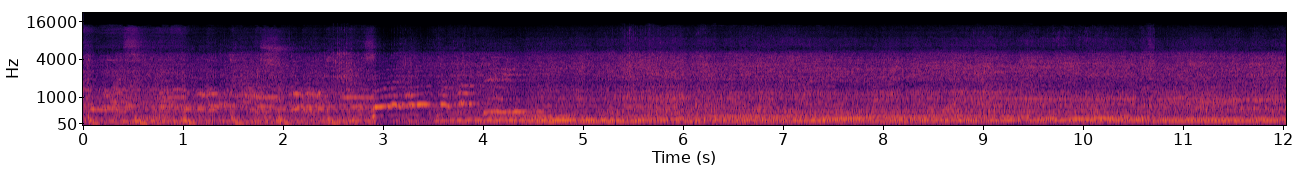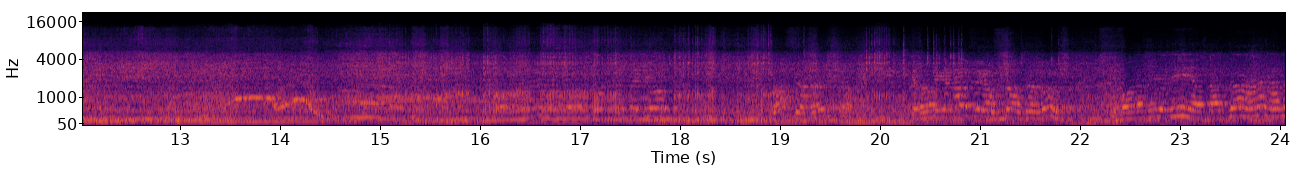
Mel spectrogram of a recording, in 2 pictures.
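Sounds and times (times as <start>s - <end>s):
car engines revving: 0.0s - 24.0s.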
